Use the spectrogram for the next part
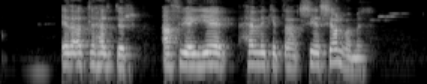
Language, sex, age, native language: Icelandic, female, 40-49, Icelandic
